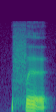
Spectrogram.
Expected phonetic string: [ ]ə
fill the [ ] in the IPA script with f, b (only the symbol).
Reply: f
